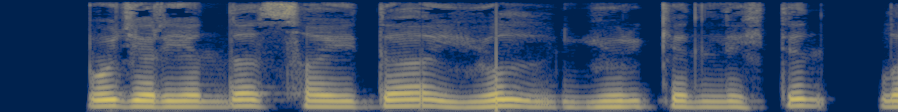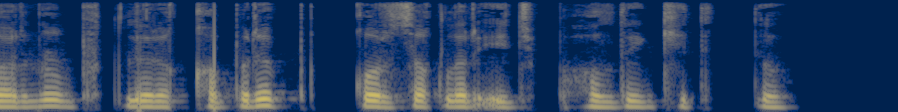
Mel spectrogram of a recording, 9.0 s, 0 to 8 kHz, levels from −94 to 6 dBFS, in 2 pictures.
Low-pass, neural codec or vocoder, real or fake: 7.2 kHz; none; real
